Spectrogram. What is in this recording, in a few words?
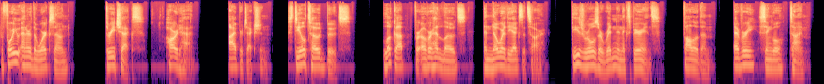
elearning industrial safety; osha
